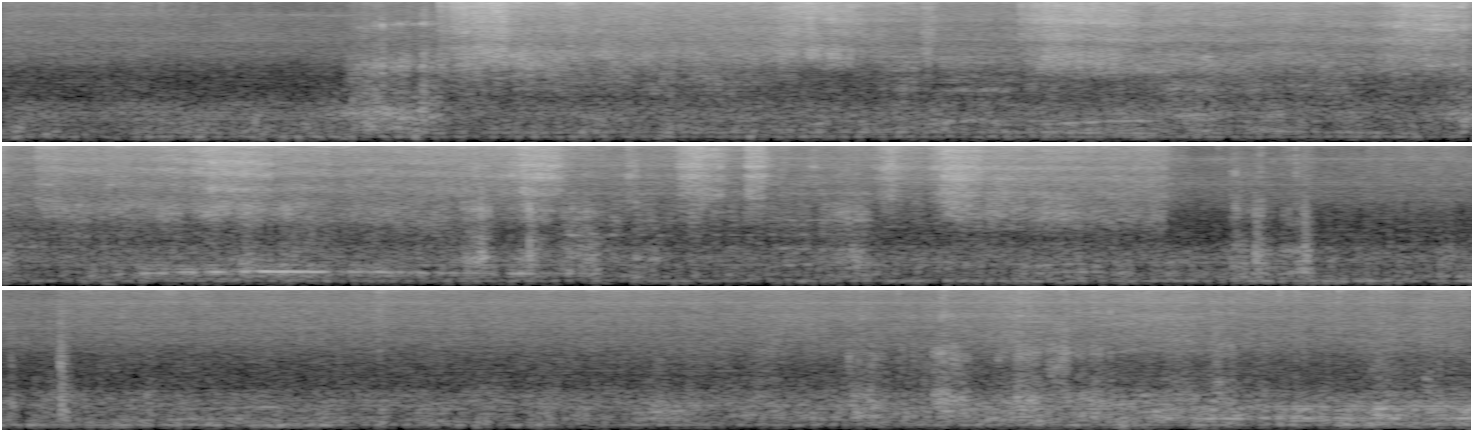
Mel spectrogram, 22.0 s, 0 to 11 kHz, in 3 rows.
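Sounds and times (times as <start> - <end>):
spray wand hissing: 1.8 - 13.3.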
